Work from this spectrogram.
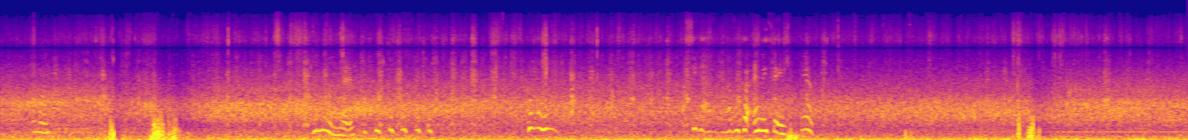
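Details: Labrador Retrievers Lillie and Ollie at a Worcestershire countryside training and boarding kennel; high, wavering whimpers come in short bursts near the fourth, seventh and ninth to tenth seconds, over steady background noise, thumps and a person talking.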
